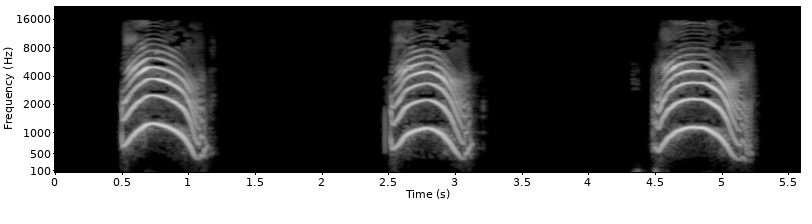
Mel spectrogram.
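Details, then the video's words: Kitten mewing steadily: three clear, arching meows roughly two seconds apart, each rising then dropping in pitch with bright harmonics, in an otherwise silent background. "Suara Anak Kucing"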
